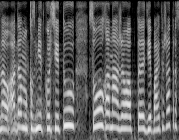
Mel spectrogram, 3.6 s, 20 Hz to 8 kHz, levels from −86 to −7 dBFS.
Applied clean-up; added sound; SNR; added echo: none; none; none; none.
